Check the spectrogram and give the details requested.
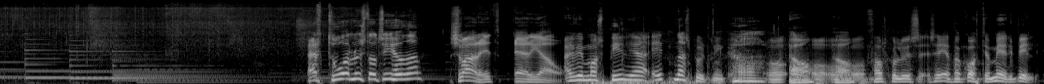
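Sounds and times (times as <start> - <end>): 
sizzling grill over glowing coals: 0.0 - 5.1
speech: 3.1 - 10.4.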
